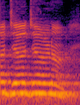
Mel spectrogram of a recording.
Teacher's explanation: जो टंग है हमारी वो तालू पर टच होती है, जीभ हमारी तालू से टच होती है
